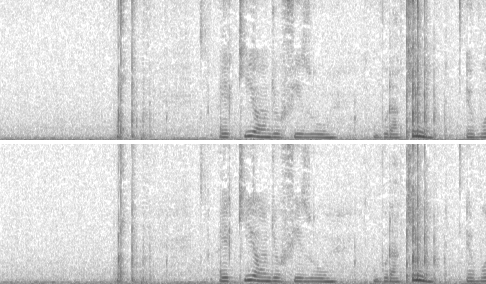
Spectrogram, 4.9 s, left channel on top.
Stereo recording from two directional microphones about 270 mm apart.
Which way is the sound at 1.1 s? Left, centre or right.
Centre.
